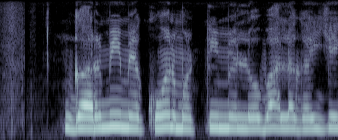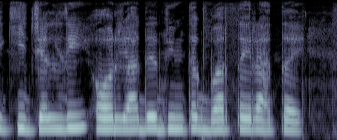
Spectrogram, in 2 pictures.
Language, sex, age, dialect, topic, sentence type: Magahi, male, 51-55, Central/Standard, agriculture, question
